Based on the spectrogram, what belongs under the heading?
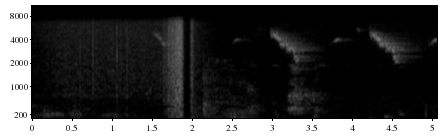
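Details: A chirruping wedgebill (Psophodes cristatus) of South Australia, a bird very similar in the field to the chiming wedgebill until heard, gives high, sharply descending chirruped notes about a second apart, with brief thin whistles between; a loud click and faint hiss.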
